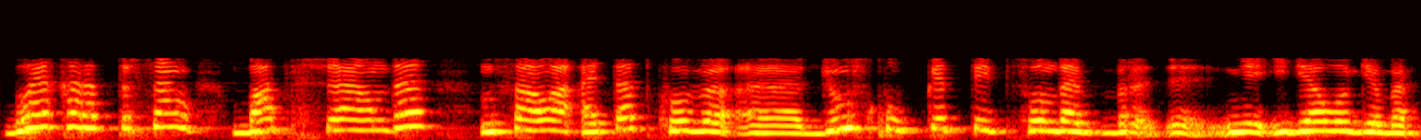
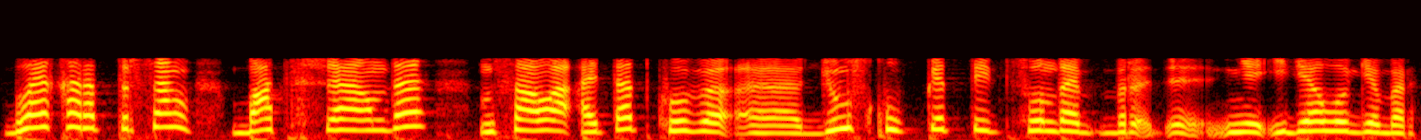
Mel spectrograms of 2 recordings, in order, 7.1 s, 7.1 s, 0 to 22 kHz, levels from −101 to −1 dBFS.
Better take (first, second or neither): second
